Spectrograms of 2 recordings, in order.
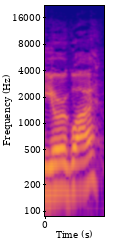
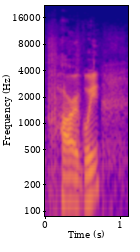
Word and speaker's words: Jauregui: Ketlin Souza versus Yasmin Jauregui, I believe they're pronouncing it. I've always known it to be Uruguay, but, you know, I maybe we were all wrong the whole time. It's Jauregui.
